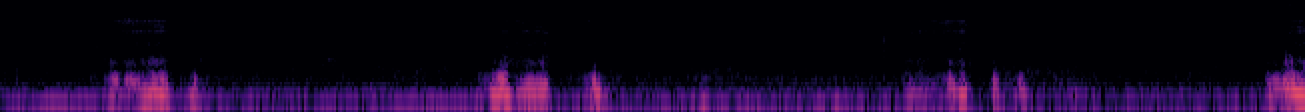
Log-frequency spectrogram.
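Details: Blue Heeler dog snoring while asleep at bedtime: slow, low rumbling snores in bursts about every four seconds, each a short rough breath with faint quiet pauses between.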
